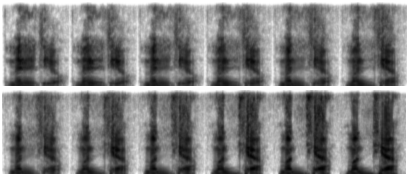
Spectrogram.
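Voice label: Proto-Indo-European medhio to Sanskrit madhya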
